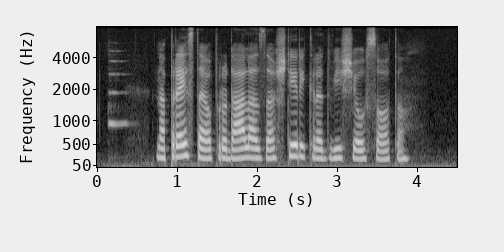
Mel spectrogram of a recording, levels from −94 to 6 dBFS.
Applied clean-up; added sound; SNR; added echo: none; Wind instrument, woodwind instrument; 17 dB; none.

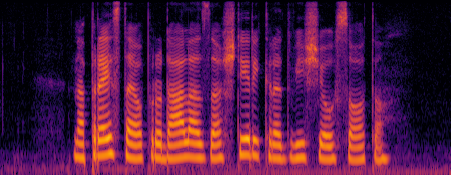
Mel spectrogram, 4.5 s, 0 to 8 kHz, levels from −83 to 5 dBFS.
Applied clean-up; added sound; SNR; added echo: none; none; none; none.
